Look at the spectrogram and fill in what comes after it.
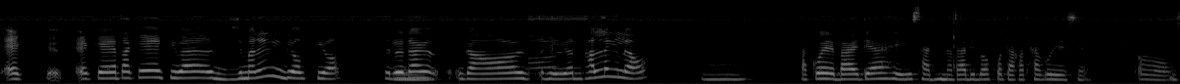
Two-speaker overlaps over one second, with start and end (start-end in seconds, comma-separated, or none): none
